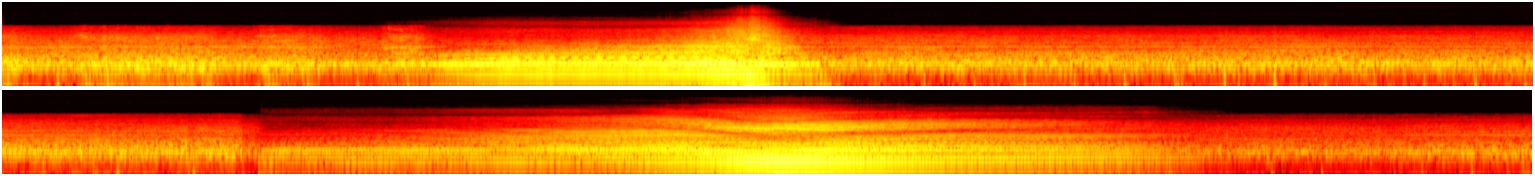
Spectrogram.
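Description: Paramotor trike engine running at high power through the takeoff roll and climb-out, a steady propeller-engine drone. The sound swells loud twice, peaking about seven seconds in and again for several seconds past the middle.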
